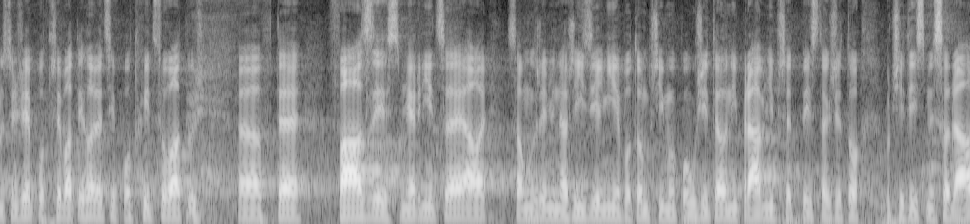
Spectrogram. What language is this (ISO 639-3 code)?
ces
